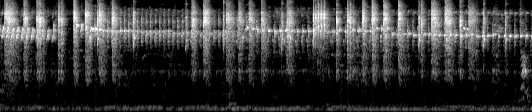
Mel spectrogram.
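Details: Yuhinas from Kalimantan, a group of caged birds bought together, give dense, high-pitched chattering trills that run almost without pause, over steady sharp rattling clicks and a low electrical hum.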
